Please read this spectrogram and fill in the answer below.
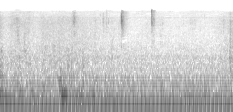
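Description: Black cab's engine idling, a steady low rumble heard from inside the passenger compartment, with a few light clicks over it.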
